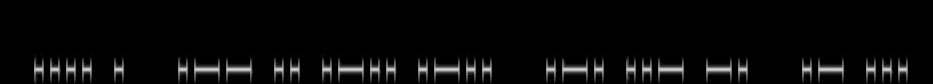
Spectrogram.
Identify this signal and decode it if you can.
Morse code, heard as a keyed tone, about 15 wpm, 700 Hz. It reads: HE WILL RUN AS
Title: Sentences from Top 1000 Words - Review Part 2 - 15wpm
